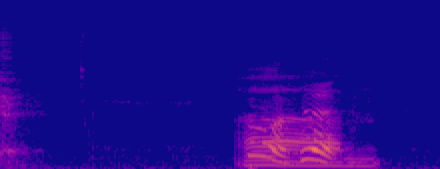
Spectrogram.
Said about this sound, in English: For real, yawning on me right now. I'm yawning on you, bro.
